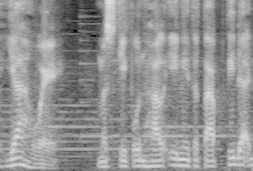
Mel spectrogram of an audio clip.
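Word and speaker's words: Yahweh: Beberapa ahli menyimpulkan bahwa pelafalan aslinya kemungkinan adalah Yahwe.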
